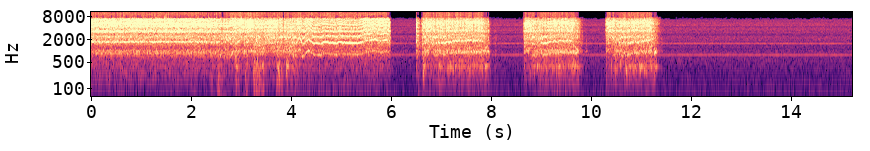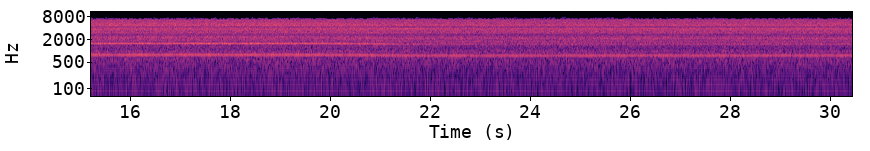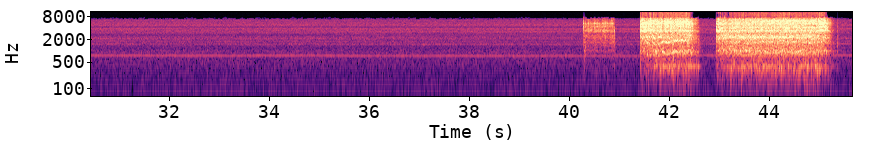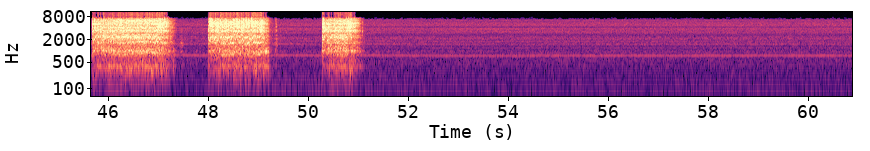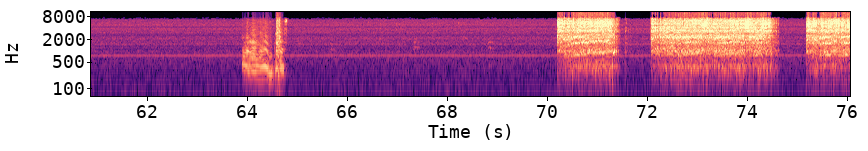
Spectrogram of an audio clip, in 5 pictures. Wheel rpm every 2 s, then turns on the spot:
230, 250, 110, 170, 140, 130, 0, 0, 0, 0, 0, 0, 0, 0, 0, 0, 0, 0, 0, 0, 90, 180, 190, 190, 100, 70, 0, 0, 0, 0, 0, 0, 0, 0, 10, 140, 240, 170.
none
